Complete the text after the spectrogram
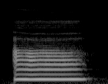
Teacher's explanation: When you pronounce the first tone, you should try to keep it high and flat. Now open your mouth and try to say it loudly.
